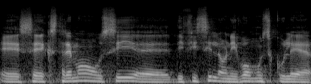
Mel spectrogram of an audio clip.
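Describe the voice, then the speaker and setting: A man with a normal speaking voice talks at a medium pitch and a moderate pace, his pitch varying in an ordinary way. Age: 60s. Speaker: slackline enthusiast. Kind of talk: interview.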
